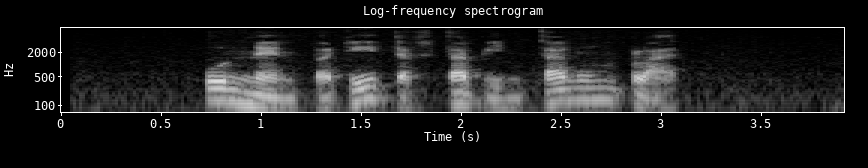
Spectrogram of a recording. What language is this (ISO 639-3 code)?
cat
